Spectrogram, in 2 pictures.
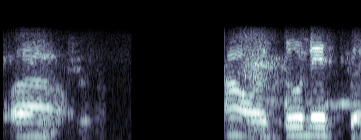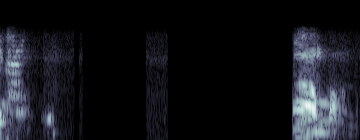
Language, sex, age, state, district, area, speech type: Tamil, male, 18-30, Tamil Nadu, Mayiladuthurai, urban, conversation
